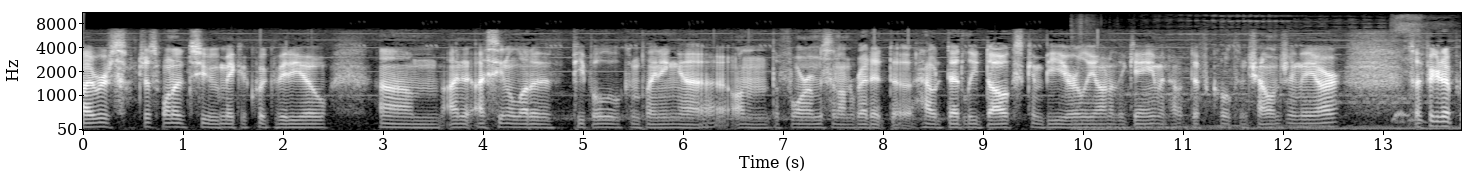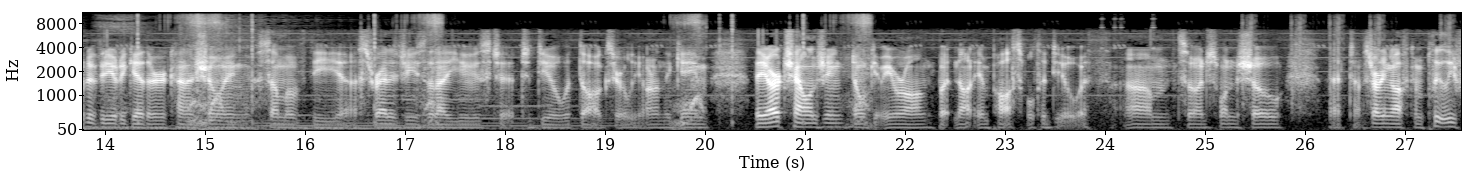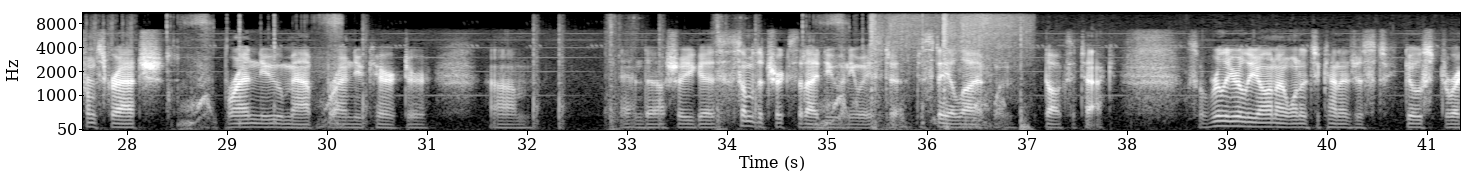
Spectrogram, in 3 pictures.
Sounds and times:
Speech: 0.0s - 32.1s, 32.9s - 41.3s.

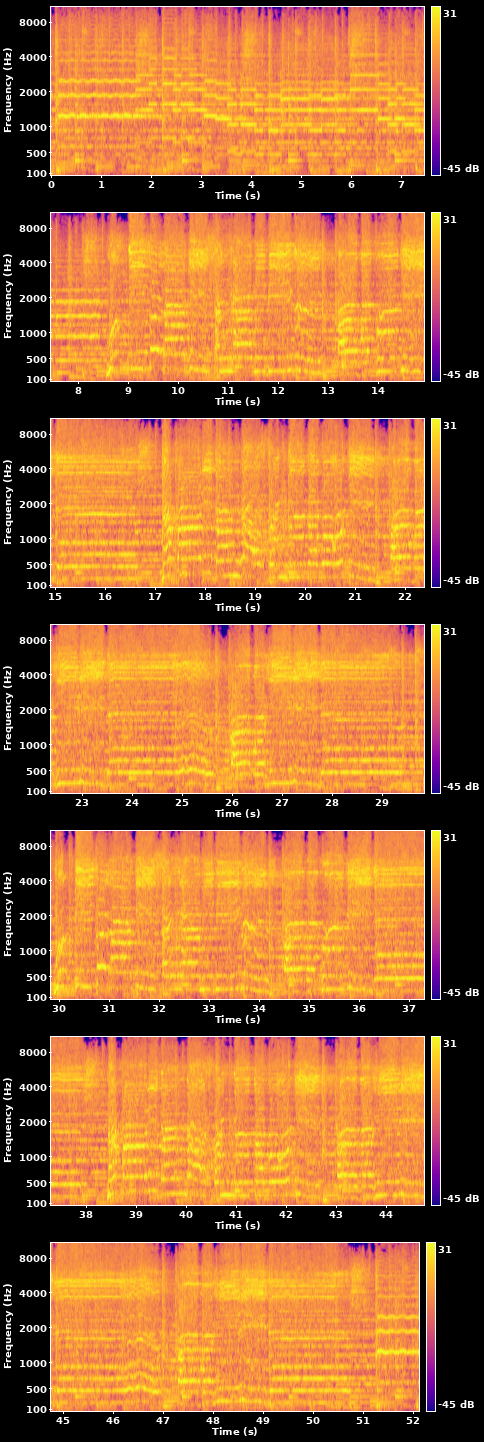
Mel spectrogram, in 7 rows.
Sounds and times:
Music: 0.0s - 52.1s.

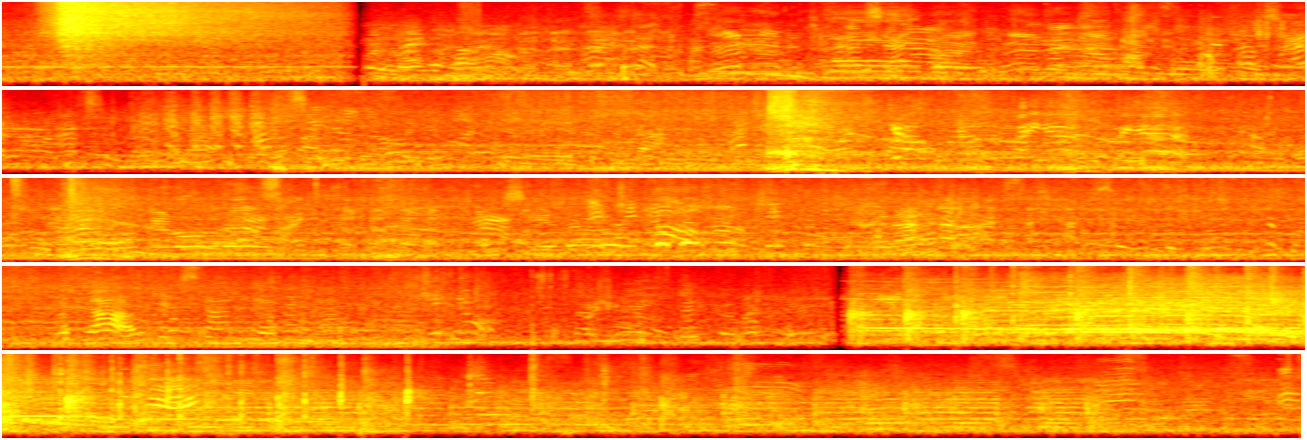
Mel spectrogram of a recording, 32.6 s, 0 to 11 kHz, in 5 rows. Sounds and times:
Music: 26.1s - 32.5s.

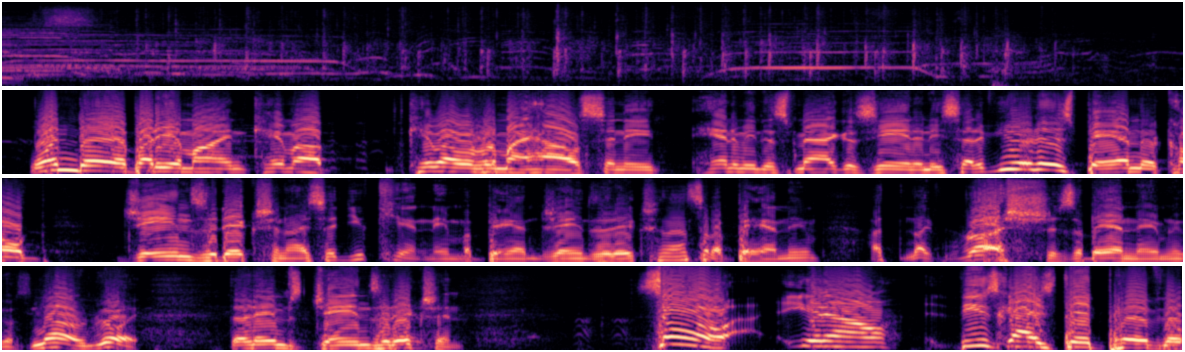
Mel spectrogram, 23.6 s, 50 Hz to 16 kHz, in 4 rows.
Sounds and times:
Speech: 6.0s - 20.0s, 20.9s - 23.6s.

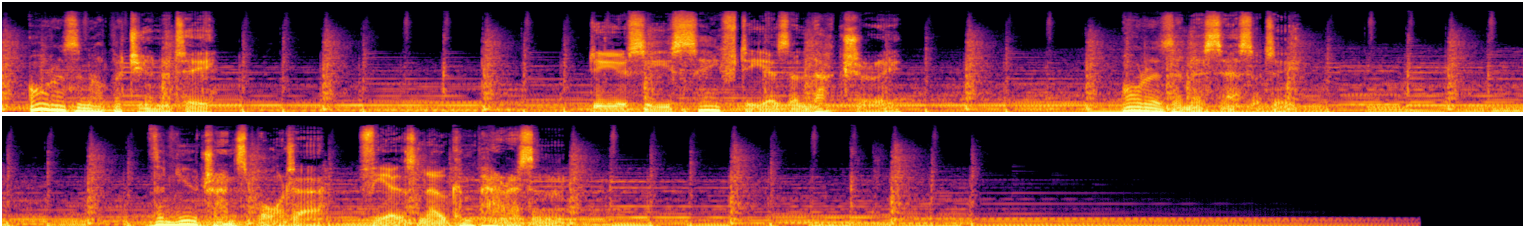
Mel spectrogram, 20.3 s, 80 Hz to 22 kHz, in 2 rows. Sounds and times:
Music: 0.0s - 19.6s
Speech: 0.2s - 1.5s, 3.9s - 6.0s, 7.4s - 8.7s, 11.1s - 14.0s.

